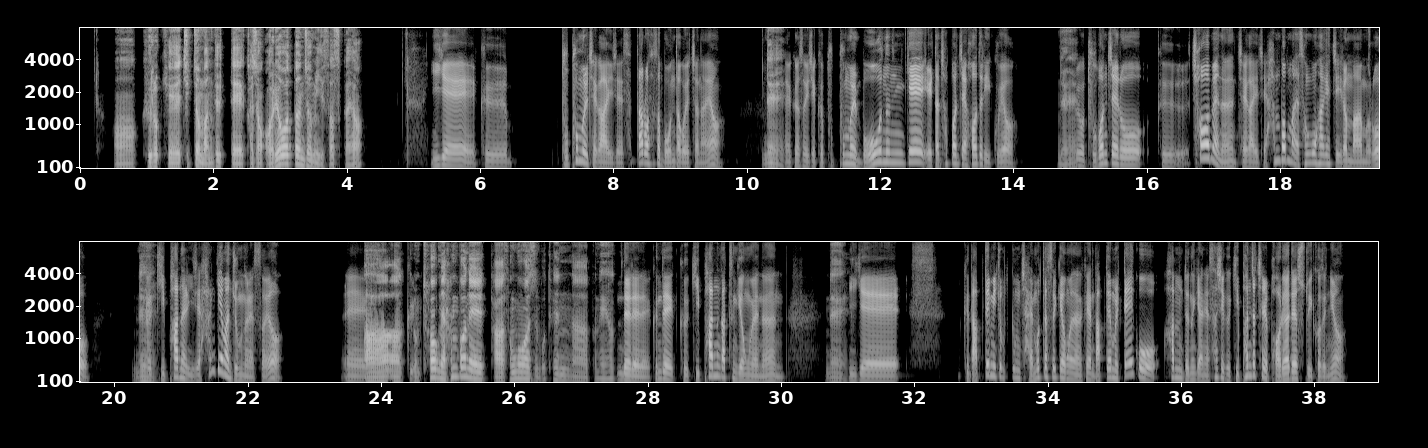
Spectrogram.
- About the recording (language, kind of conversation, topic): Korean, podcast, 취미를 오래 유지하는 비결이 있다면 뭐예요?
- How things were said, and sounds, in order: other background noise; tapping; teeth sucking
